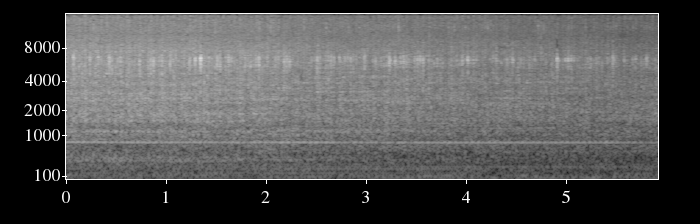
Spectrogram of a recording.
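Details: 1985 Toyota 22RE petrol engine cold idle, timing chain replaced: fast, fairly even rattling knock about four a second; owner suspects loose timing chain, unconfirmed.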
